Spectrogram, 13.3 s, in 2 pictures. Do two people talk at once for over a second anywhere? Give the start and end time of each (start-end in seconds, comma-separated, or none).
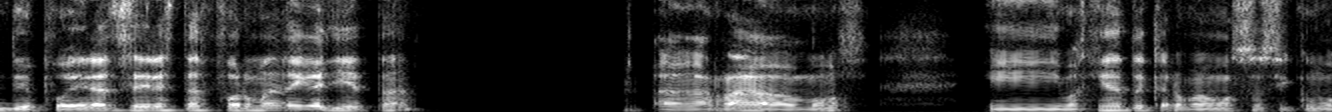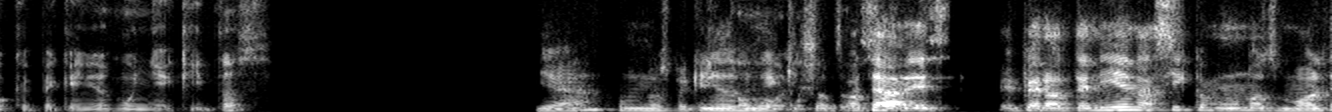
10.2-11.4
